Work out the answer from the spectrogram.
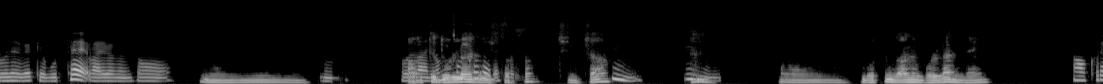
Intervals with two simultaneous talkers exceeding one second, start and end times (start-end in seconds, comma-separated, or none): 4.1-5.3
